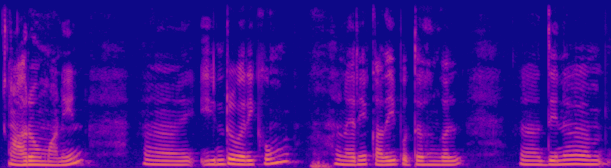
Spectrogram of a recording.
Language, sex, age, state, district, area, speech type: Tamil, female, 18-30, Tamil Nadu, Namakkal, rural, spontaneous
